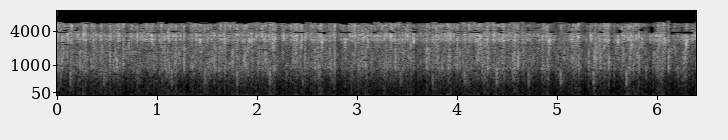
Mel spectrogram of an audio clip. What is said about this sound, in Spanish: Sin lugar a dudas, este no es un aplauso que recibimos nosotros ni nuestro equipo, sino es un aplauso que se lo trasladamos al Presidente de la República, que ha tenido la voluntad de que realmente haya una verdadera integración de Cuba y Uruguay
